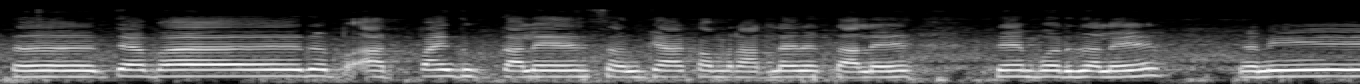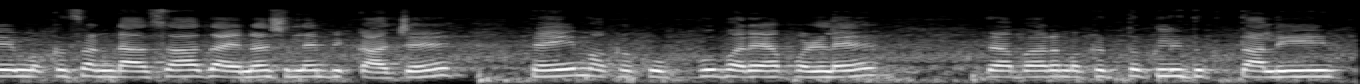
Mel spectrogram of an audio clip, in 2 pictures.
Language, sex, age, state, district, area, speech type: Goan Konkani, female, 45-60, Goa, Quepem, rural, spontaneous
